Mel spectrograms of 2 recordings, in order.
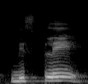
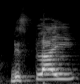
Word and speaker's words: display: डिस्प्ले दिखाना, DAY last में AY आ रहा है, डे, है ना। वाई है तो क्या पढ़ सकते? तो वाई का उच्चारण य भी आता है, आई भी आता है ना। डाई नहीं पढ़ते ना, डिस्प्लाई नहीं पढ़ते ना, STRAY स्ट्रे, स्ट्रे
